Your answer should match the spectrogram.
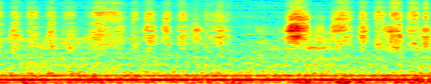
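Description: Faint scratching of a Copic marker's nib stroking across cardstock as it colours in, a little louder once about one and a half seconds in, over a steady low hum.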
